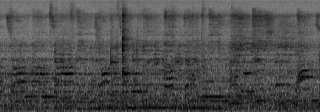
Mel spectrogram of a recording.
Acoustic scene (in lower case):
cafe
